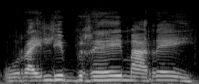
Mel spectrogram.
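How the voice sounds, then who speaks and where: A woman's voice: fairly low pitch, steady tone, extremely slow. A woman playing a grateful, easygoing village hairdresser in a comedy drama. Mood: grateful, agreeable.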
